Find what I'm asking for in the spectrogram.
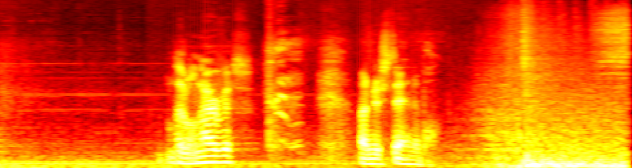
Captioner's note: chuckles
